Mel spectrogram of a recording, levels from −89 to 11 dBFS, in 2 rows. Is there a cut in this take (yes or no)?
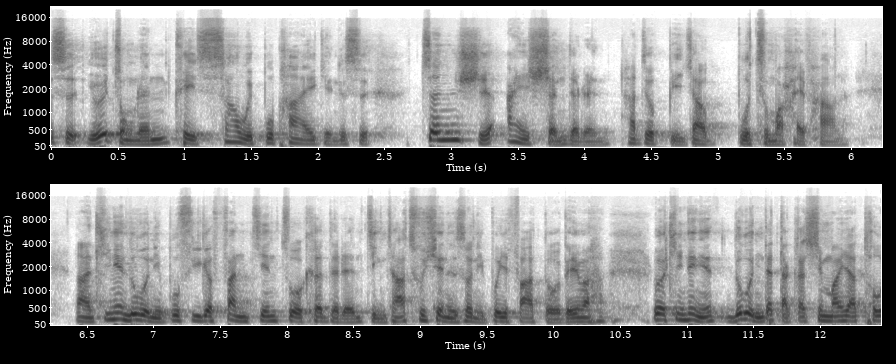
no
